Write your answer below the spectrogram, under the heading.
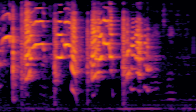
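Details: A pet cockatoo growls in four harsh, raspy bursts, each under half a second and about half a second apart, then trails off in a quiet indoor room, asserting dominance toward the household cat.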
